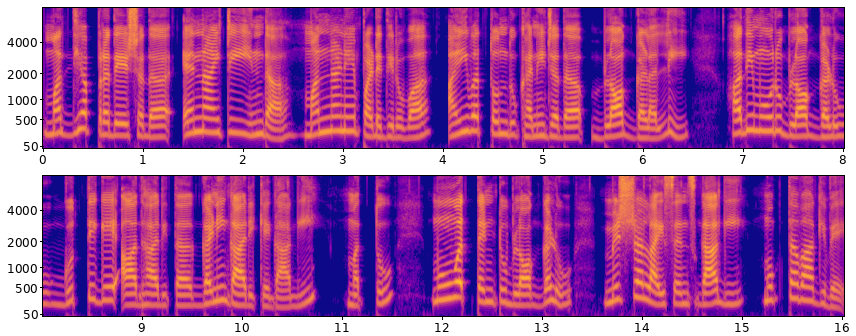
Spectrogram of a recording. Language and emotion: Kannada, neutral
